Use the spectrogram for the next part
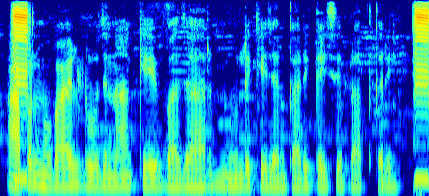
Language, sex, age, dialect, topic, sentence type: Bhojpuri, female, 25-30, Northern, agriculture, question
